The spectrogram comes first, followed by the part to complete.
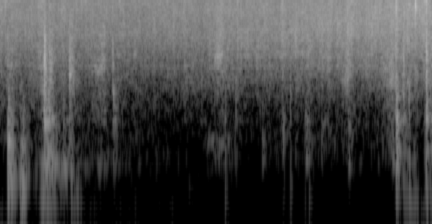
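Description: Hot duck fat and drippings sizzling in a metal oven roasting tray while a utensil scrapes and clinks against the tray to gather the fat. The scrapes come in a cluster at the start and again near the end.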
